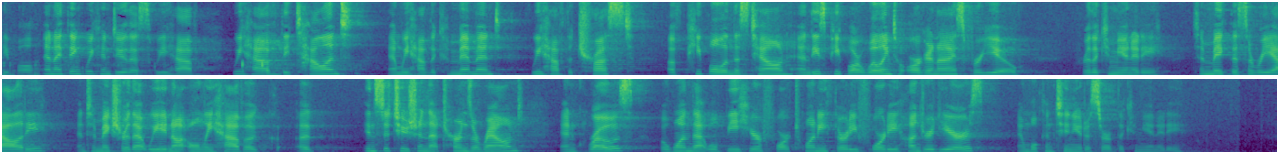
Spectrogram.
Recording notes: Here is audio from the May 8, 2022 town hall. A Gallup area community health group.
